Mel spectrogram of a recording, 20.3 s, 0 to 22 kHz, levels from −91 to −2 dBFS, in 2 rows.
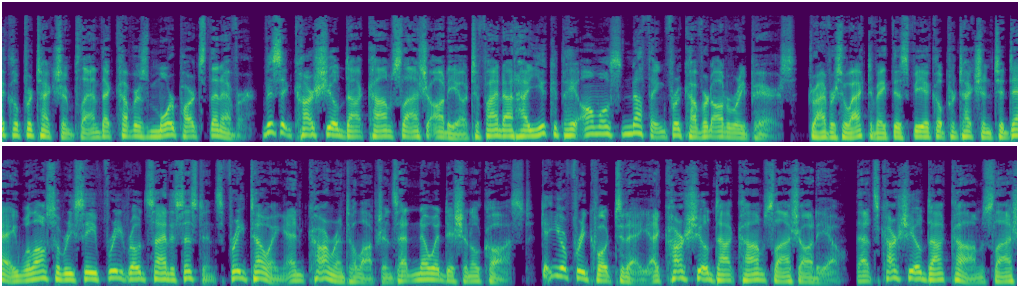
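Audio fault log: No audible faults detected.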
